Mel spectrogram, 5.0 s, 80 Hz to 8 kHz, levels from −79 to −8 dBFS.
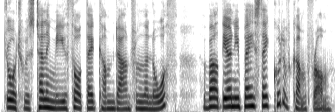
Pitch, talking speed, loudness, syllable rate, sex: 195 Hz, 250 wpm, -18 LUFS, 5.7 syllables/s, female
